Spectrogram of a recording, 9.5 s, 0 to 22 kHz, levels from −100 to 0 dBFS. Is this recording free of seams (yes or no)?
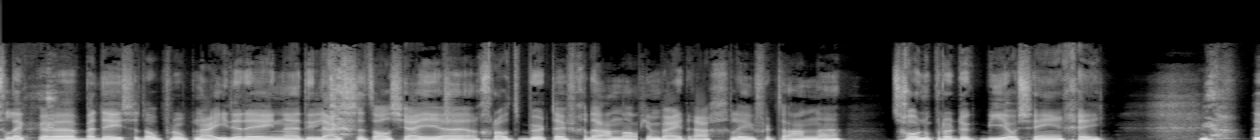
no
